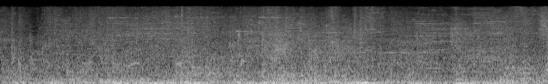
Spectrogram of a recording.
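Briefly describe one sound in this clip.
Spell effects blast and crackle in a game battle.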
